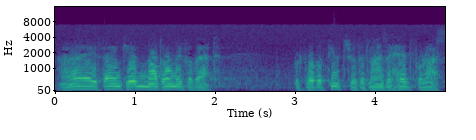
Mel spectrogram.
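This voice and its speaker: An actor playing a steadfast, tender husband and gentleman hero in an earnest old radio mystery style. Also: fairly low pitch, steady tone, moderate pace, lightly acted. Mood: tender resolve. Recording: narrow-band, noisy vintage radio.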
